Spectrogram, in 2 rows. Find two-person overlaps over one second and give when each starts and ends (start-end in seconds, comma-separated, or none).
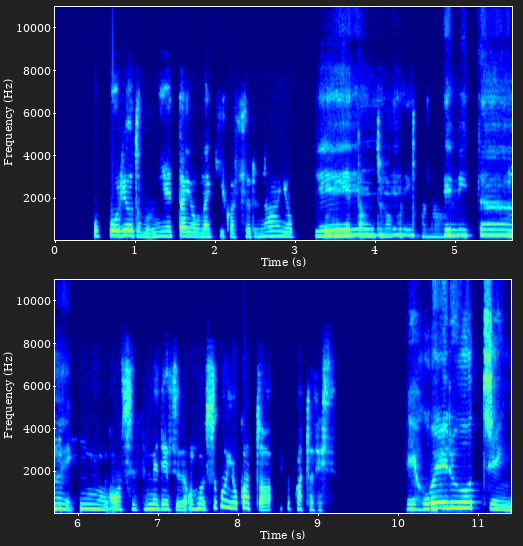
3.3-4.9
